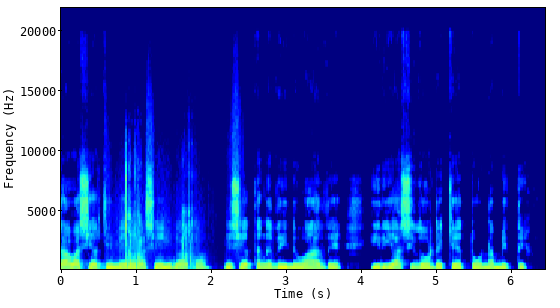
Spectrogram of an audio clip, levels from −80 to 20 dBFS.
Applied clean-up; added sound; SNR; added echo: neural mask model RNNoise.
